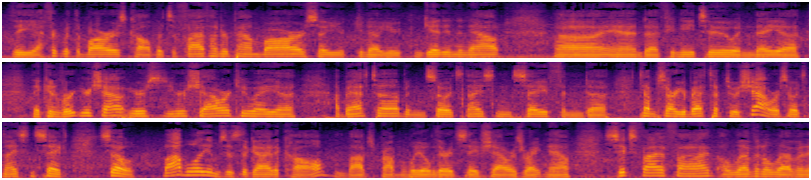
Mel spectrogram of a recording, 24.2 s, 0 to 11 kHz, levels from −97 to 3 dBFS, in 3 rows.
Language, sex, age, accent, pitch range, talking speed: English, male, 40-59, American, 110-135 Hz, 205 wpm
